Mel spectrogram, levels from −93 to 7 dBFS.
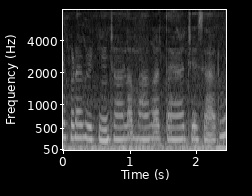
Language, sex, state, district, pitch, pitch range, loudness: Telugu, female, Andhra Pradesh, Srikakulam, 265 Hz, 260-270 Hz, -31 LUFS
